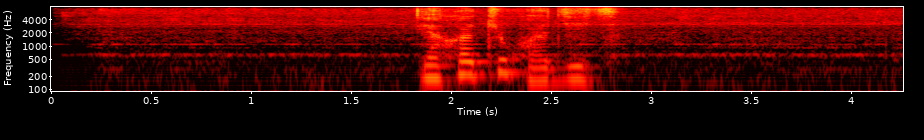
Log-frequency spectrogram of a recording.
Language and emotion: Russian, sad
